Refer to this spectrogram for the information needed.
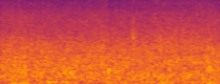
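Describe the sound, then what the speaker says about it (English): Waves lap continuously on the shore by a Hawaiian reef at night, a steady close wash of broadband surf noise with no distinct breaks and no voices. "the tether is going to be slightly pulled around by the waves, you know, lapping on the shore"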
